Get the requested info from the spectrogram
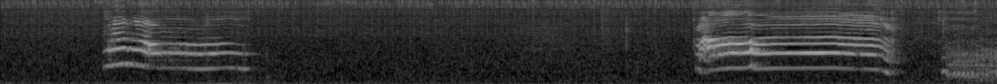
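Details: Two meows, the first short and the second longer and slightly rising, from a cat of the pair Salem and Sabrina stirring after their afternoon nap, with a quiet background.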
